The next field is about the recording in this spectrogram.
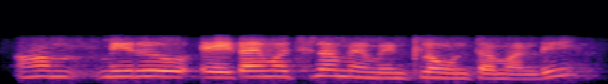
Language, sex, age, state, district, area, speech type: Telugu, female, 18-30, Telangana, Nalgonda, urban, conversation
